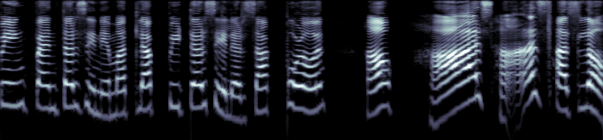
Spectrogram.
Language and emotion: Goan Konkani, happy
